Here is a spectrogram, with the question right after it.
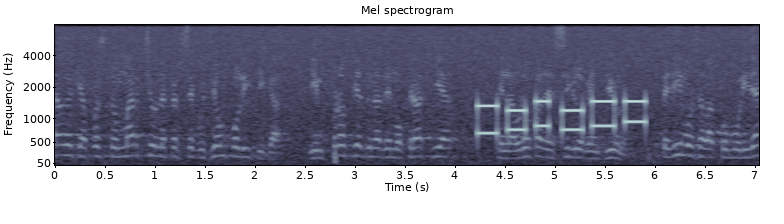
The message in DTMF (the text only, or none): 24949#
